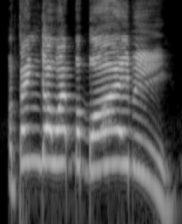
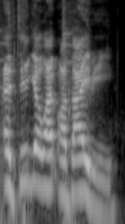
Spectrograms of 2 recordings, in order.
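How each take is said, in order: First: It has an exaggerated broad Australian twang. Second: It is said plainly without an exaggerated accent. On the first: It sounds funny. "the real big Aussie twang on it" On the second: It does not sound funny. "if I just said"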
